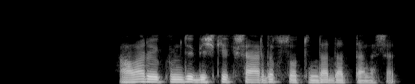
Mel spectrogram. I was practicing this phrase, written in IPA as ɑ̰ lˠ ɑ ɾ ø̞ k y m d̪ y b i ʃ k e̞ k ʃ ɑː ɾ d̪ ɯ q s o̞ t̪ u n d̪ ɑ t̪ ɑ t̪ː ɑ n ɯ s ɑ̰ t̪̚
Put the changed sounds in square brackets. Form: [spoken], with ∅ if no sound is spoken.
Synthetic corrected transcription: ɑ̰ lˠ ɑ ɾ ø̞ k y m d̪ y b i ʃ k e̞ k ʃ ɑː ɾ d̪ ɯ q s o̞ t̪ u n d̪ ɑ [d̪] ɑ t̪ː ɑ n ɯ [ʃ] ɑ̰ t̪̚

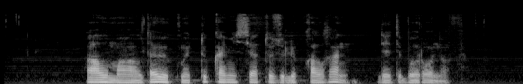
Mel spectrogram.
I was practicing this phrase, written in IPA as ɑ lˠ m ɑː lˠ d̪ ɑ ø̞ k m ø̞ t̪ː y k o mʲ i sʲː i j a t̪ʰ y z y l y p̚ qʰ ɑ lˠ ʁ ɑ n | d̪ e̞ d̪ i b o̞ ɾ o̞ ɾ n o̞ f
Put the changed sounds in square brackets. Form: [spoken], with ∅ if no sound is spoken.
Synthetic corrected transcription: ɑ lˠ m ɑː lˠ d̪ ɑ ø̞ k m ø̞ t̪ː y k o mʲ i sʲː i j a t̪ʰ y z y l y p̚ qʰ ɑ lˠ ʁ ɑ n | d̪ e̞ d̪ i b o̞ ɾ o̞ [∅] n o̞ f

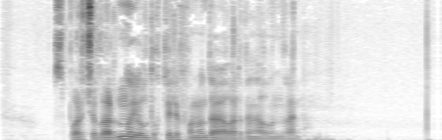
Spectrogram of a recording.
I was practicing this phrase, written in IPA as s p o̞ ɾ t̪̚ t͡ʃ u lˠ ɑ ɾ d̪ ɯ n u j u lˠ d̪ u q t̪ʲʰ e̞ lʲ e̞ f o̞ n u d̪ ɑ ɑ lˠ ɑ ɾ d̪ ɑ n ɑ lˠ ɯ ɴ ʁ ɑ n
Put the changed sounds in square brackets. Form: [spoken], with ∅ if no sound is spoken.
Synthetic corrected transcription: s p o̞ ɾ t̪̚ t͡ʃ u lˠ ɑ ɾ d̪ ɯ n u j u lˠ d̪ u q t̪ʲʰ e̞ lʲ e̞ f o̞ n u d̪ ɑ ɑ lˠ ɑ ɾ d̪ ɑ n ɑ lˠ ɯ ɴ ʁ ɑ n

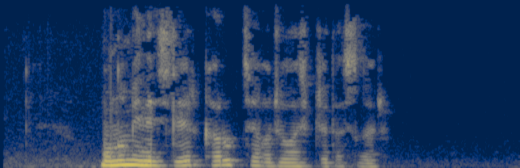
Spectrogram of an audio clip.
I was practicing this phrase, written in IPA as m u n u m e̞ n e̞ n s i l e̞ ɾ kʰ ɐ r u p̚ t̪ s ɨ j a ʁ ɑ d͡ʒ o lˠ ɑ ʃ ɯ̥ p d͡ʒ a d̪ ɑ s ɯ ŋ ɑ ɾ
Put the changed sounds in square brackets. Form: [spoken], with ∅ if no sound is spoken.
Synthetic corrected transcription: m u n u m e̞ n e̞ n s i l e̞ ɾ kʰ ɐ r u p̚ t̪ s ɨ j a ʁ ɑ d͡ʒ o lˠ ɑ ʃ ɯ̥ p d͡ʒ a [t̪] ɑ s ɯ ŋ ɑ ɾ

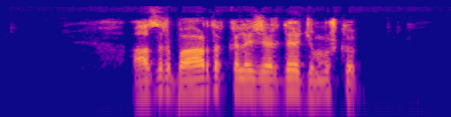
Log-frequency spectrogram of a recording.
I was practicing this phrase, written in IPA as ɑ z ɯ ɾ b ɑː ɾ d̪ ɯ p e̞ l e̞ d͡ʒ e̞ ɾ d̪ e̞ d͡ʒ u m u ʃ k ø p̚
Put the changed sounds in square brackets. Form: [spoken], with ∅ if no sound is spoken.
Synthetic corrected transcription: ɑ z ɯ ɾ b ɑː ɾ d̪ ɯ [q] e̞ l e̞ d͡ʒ e̞ ɾ d̪ e̞ d͡ʒ u m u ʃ k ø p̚

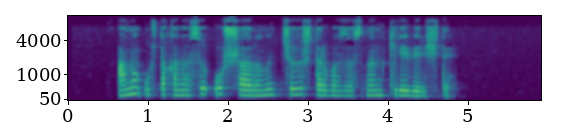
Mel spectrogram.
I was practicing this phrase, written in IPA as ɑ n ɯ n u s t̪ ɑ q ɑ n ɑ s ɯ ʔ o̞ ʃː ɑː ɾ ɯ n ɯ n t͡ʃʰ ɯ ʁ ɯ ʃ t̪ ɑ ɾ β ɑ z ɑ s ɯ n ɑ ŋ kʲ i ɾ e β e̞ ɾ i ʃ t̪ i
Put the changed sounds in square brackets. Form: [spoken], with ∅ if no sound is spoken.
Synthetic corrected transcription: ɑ n ɯ n u s t̪ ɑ q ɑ n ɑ s ɯ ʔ o̞ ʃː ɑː ɾ ɯ n ɯ n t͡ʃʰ ɯ ʁ ɯ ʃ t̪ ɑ ɾ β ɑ z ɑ s ɯ n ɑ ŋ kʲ i ɾ e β e̞ ɾ i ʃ t̪ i

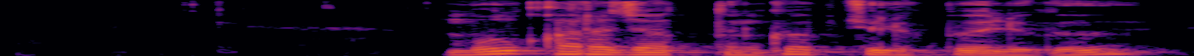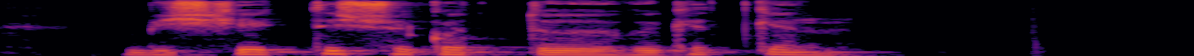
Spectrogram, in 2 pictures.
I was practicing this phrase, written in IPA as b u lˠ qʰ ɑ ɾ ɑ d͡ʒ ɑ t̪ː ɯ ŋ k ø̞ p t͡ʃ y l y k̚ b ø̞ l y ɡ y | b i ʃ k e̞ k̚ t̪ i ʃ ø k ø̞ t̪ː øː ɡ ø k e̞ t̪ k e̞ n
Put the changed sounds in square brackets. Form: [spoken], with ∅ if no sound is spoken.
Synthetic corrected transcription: b u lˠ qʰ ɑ ɾ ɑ d͡ʒ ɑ t̪ː ɯ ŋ k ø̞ p t͡ʃ y l y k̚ b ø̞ l y ɡ y | b i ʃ k e̞ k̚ t̪ i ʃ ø k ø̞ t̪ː øː ɡ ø k e̞ t̪ k e̞ n

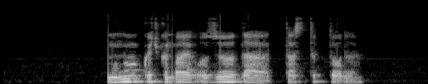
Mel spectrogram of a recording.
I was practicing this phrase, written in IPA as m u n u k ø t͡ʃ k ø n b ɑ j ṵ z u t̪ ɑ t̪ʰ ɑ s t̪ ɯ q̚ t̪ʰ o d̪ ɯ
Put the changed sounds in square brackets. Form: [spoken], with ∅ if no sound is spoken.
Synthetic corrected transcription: m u n u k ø t͡ʃ k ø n b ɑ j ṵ z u [d̪] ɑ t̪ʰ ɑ s t̪ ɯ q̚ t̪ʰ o d̪ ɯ

